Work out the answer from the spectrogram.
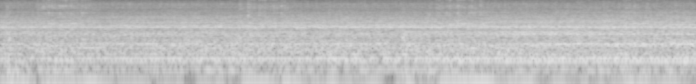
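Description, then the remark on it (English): An electric mixer's beaters run without pause, beating egg yolks and sugar until creamy, a steady high-pitched motor whir with a gritty, buzzing edge that holds at an even, fairly loud level throughout, with no voices. “Stop the beaters.”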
